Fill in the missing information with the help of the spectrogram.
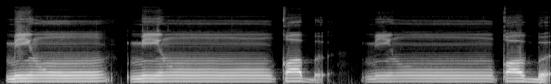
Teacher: Nah, karena makharijul huruf nun dengan huruf qof ini dia jauh begitu. Nah, maka dia kalau ikhfa hakiki ab'adi itu lebih condong berbunyi eng.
